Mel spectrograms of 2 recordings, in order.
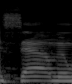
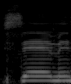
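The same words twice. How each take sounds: First: "salmon" with the L sounded. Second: "Salmon" with the L left silent. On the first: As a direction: say "salmon" as SAL-min, L pronounced. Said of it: "we say salmon". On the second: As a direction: say "Salmon" as SAM-in, no L sound. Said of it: "Salmon is known as salmon". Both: Shown as a demonstration.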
